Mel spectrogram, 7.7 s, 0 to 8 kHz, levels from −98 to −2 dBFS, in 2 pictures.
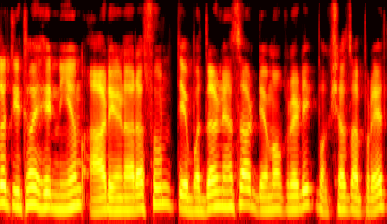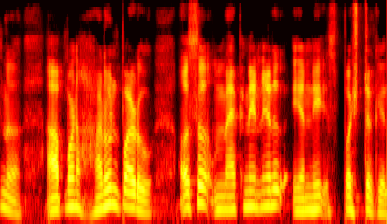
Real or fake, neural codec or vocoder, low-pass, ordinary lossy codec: fake; codec, 16 kHz, 4 kbps, X-Codec, HuBERT features, trained on balanced general audio; none; none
